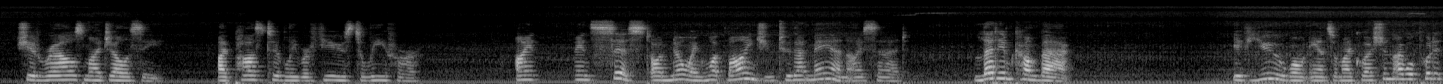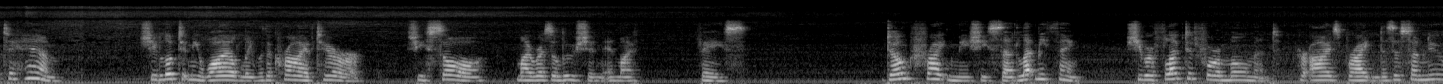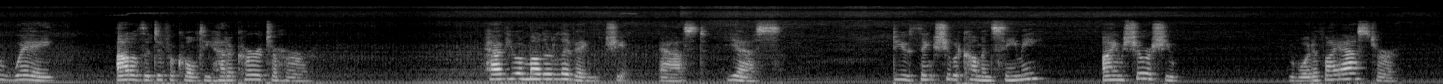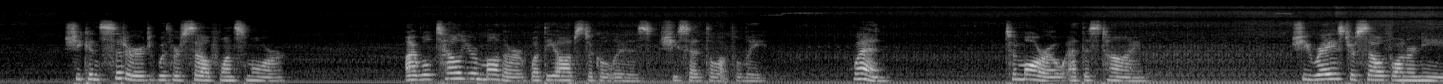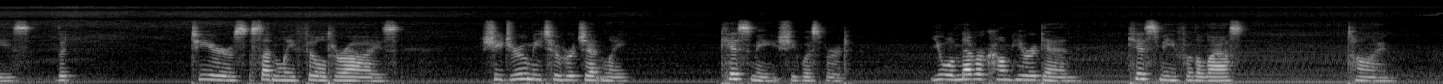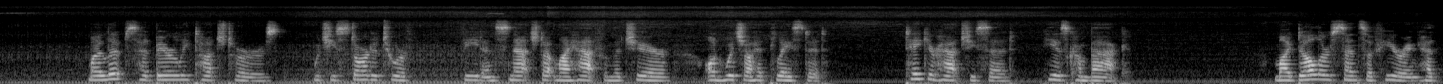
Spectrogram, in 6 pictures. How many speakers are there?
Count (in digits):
1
